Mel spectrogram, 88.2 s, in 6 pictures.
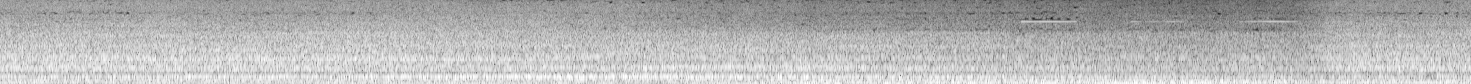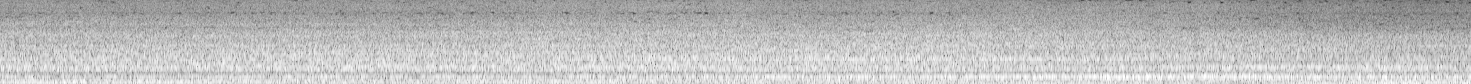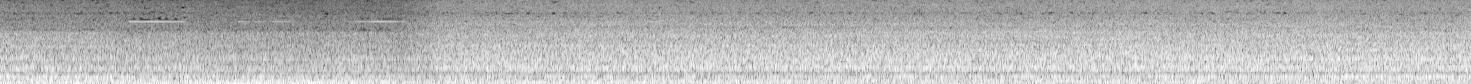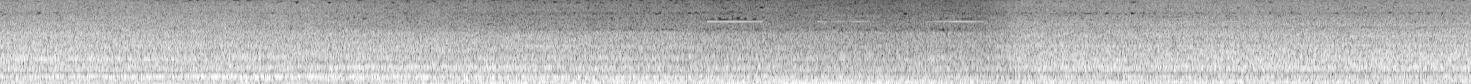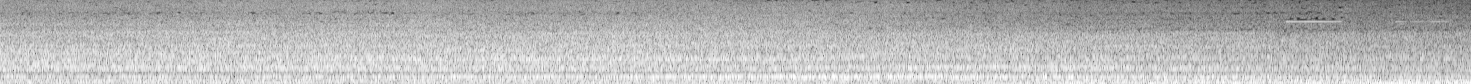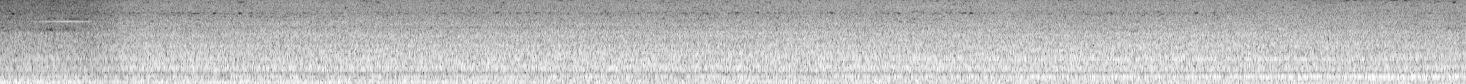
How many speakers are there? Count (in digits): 0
